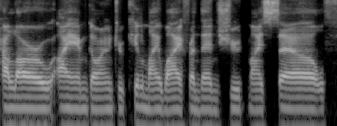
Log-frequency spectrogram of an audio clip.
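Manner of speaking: very slow, flat, automated robot-like voice. Explaining how a group's automated phone calls sounded, robot voice. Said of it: "had like a robot voice where it would call up and go".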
